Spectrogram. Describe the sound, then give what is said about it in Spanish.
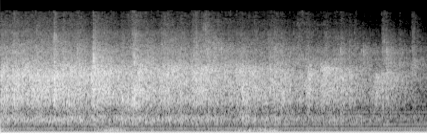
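An audience claps steadily for several seconds for the children's teachers, a dense, even wash of many hands with no voices standing out above it. “O sea, dales un aplauso, dales un aplauso.”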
